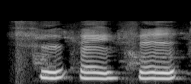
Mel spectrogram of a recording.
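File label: "shei2", Mandarin Chinese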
